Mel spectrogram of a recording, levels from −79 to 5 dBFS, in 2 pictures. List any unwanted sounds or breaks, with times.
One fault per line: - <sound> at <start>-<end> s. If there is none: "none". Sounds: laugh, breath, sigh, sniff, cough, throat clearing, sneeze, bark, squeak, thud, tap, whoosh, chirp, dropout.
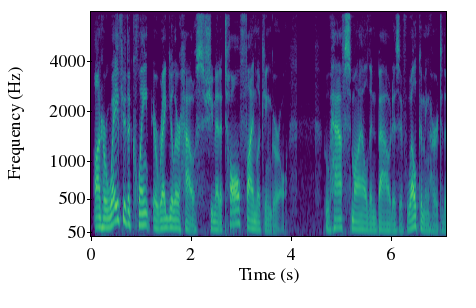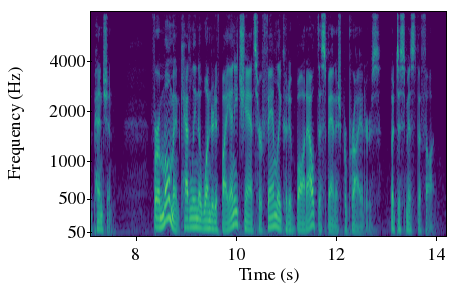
none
